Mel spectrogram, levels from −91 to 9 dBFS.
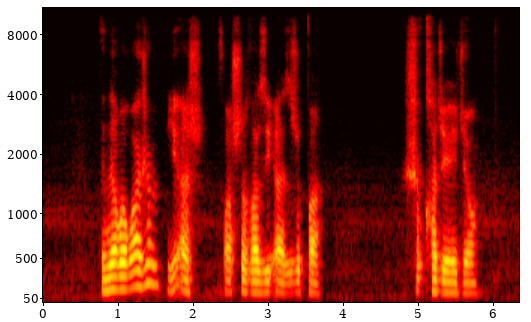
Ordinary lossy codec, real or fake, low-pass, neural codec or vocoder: Opus, 32 kbps; fake; 9.9 kHz; autoencoder, 48 kHz, 32 numbers a frame, DAC-VAE, trained on Japanese speech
